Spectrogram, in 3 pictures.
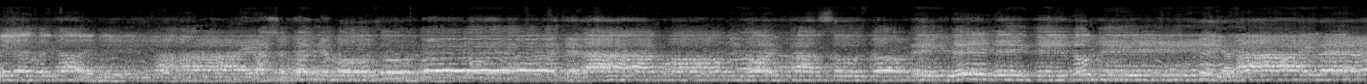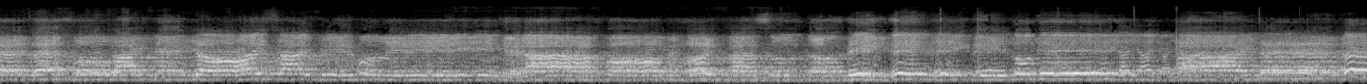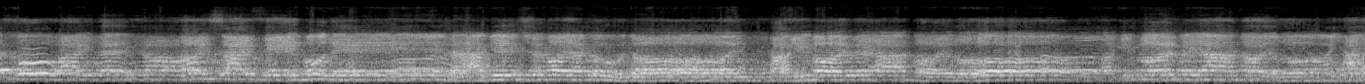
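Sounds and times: group of men singing: 0.0 - 40.9.

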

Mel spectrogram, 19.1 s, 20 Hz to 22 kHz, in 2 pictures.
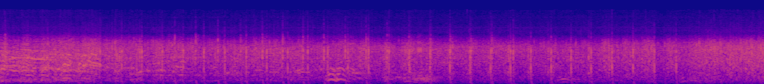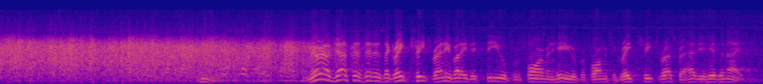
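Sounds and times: audience applauding: 0.0 - 14.6.

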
